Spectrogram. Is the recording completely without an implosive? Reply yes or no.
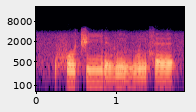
yes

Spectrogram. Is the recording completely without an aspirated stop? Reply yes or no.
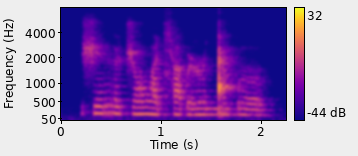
no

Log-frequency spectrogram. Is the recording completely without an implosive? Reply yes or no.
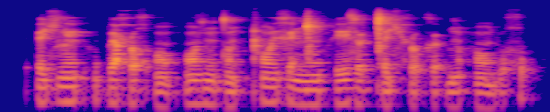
yes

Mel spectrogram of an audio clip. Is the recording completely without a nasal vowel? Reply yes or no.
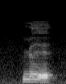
yes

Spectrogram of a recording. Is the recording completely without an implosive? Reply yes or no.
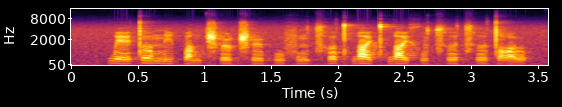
yes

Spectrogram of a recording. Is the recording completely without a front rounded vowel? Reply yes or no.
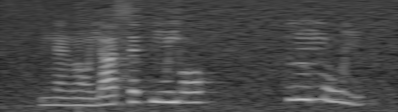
yes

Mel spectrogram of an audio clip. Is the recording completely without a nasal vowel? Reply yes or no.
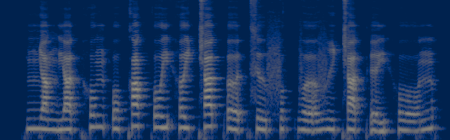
yes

